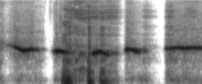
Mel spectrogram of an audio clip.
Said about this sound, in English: You feel like you need to start whistling now?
